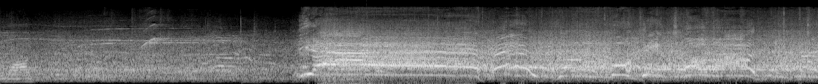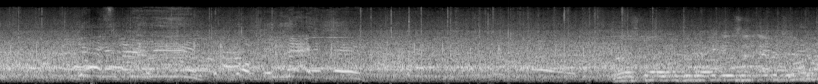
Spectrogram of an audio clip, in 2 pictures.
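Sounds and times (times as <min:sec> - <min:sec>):
whistles: 0:00.4 - 0:02.2
football crowd roaring at a stadium: 0:02.9 - 0:16.3
people shouting: 0:03.0 - 0:14.1
people clapping: 0:04.5 - 0:16.3.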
